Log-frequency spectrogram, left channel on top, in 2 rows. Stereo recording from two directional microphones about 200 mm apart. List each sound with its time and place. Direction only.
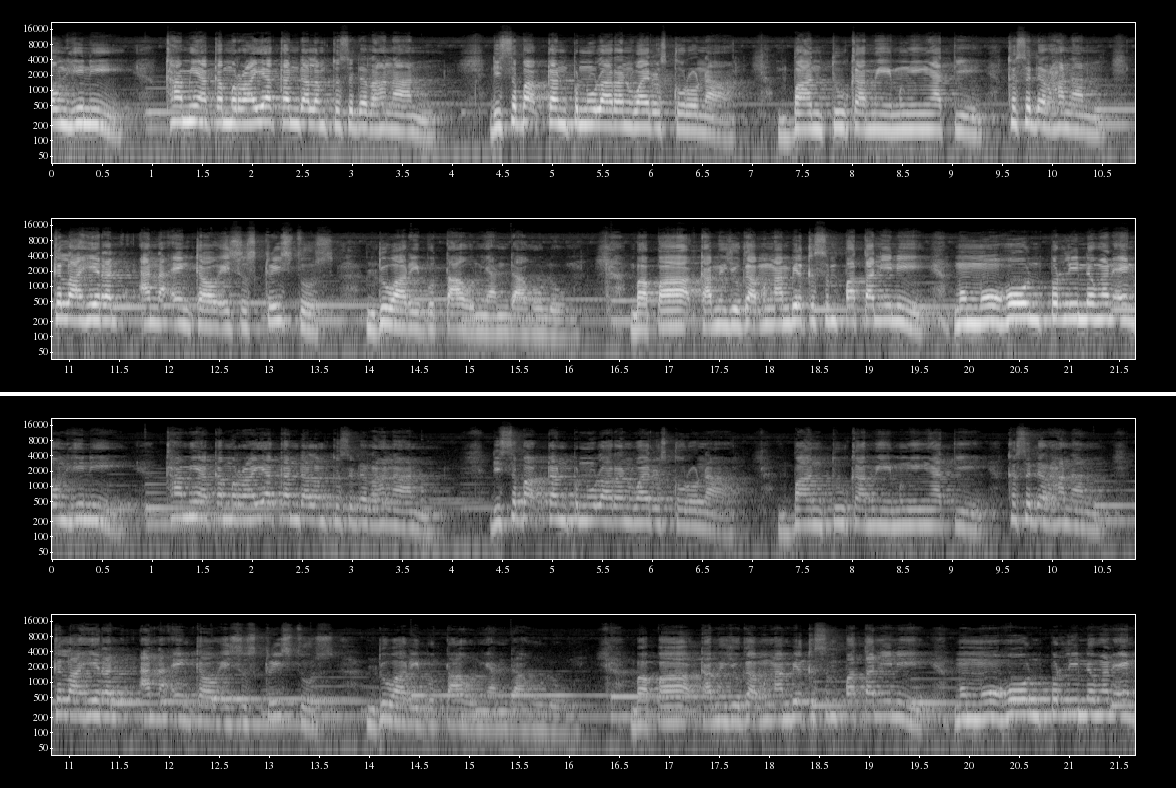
0.0 s a man's voice: 25° left (ahead or behind)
